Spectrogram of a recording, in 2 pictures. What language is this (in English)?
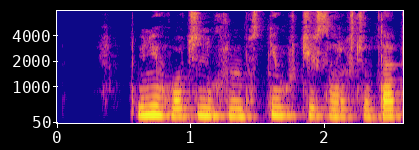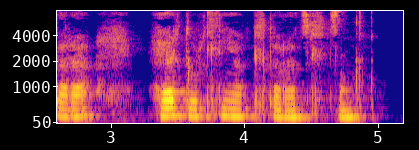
Mongolian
